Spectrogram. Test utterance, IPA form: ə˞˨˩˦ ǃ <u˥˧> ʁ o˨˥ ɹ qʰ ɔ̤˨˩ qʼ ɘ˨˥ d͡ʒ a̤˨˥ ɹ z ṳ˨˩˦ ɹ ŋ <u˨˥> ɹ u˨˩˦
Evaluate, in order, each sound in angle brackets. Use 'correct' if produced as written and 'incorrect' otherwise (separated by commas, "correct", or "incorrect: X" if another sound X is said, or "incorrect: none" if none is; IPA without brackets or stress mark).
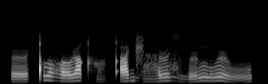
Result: correct, correct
